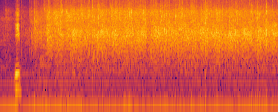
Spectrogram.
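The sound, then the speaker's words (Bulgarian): Sustained audience applause, a dense steady wash of many hands clapping that starts abruptly after a brief voiced sound and continues at an even, fairly loud level throughout. “Приемам, че аплодисментите са за тях.”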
